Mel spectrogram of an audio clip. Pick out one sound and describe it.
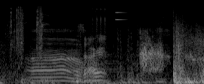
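A pistol fires sharp shots.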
